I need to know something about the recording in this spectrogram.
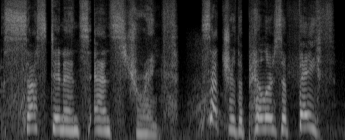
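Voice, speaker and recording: Pompous high-pitched little mushroom creature. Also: female voice, lively intonation, takes it slowly, a bit bright, faint music behind, heavily acted. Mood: pompous, persuasive. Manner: pompous, theatrical, taunting. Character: smug boastful little male mushroom creature, self-styled ruler. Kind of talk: video game voice acting.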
